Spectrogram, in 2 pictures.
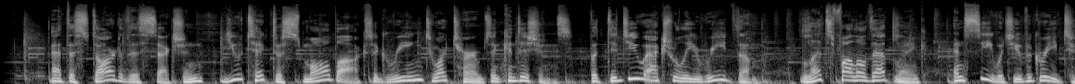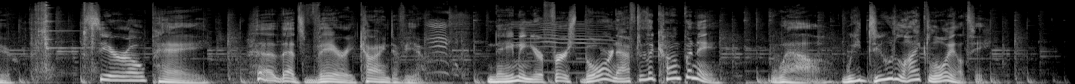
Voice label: voiceover elearning fun

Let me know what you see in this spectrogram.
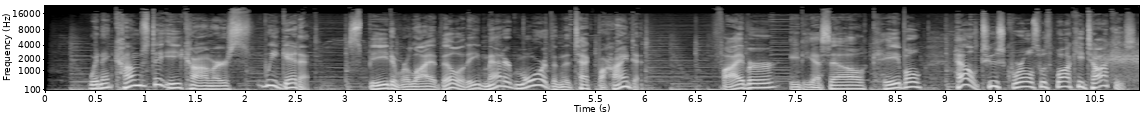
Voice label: voiceover corporate fun

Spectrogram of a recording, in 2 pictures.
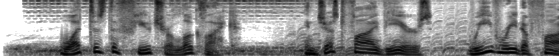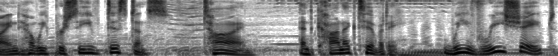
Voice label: voiceover corporate visionary

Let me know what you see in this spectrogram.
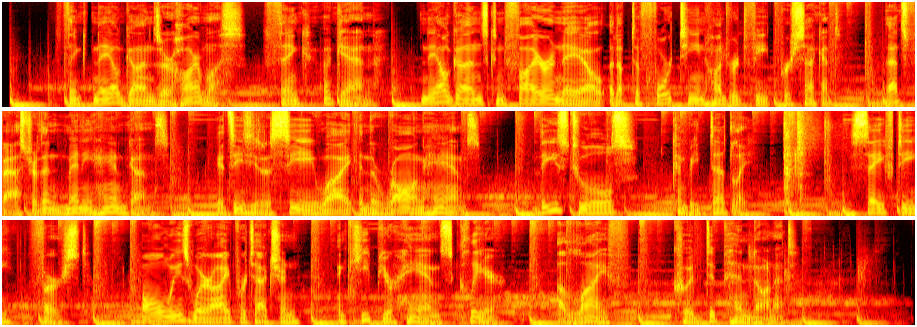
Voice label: voiceover elearning serious

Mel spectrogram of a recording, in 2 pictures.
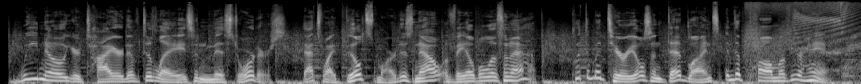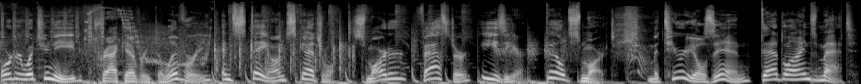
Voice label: voiceover corporate excited

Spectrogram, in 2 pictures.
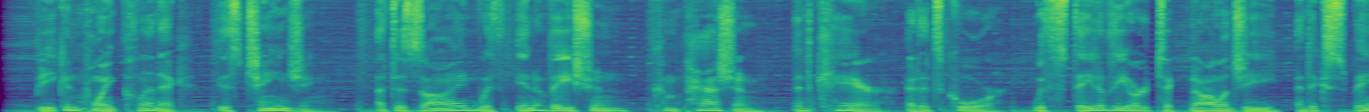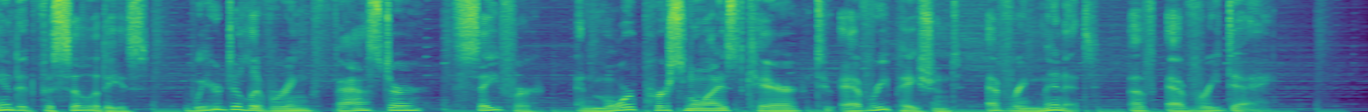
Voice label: voiceover corporate caring

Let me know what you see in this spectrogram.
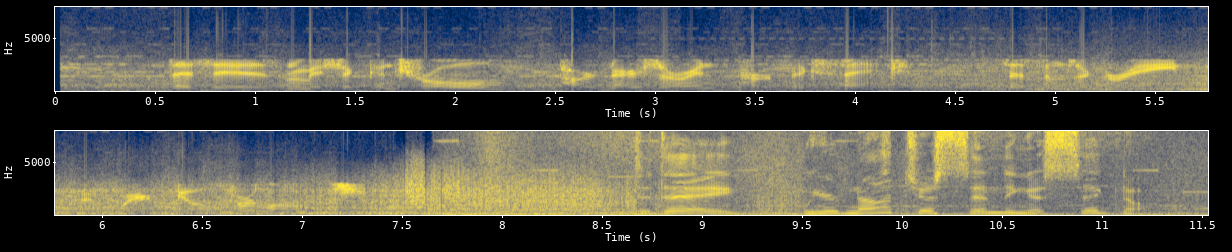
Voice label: voiceover corporate innovative

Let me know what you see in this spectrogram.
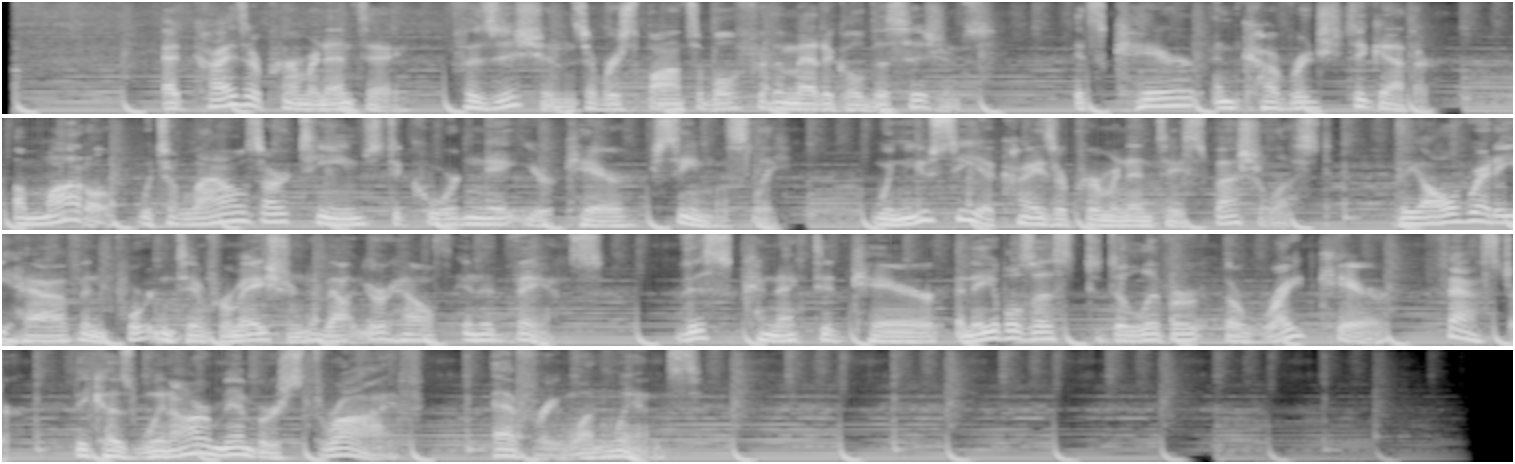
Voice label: voiceover explainer professional

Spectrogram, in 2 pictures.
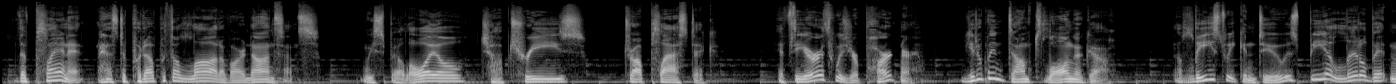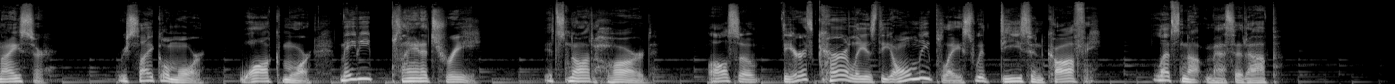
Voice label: voiceover corporate conversational

